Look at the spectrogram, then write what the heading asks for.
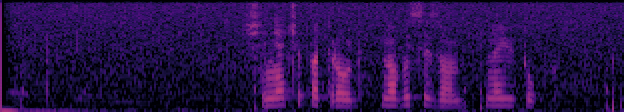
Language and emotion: Russian, neutral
